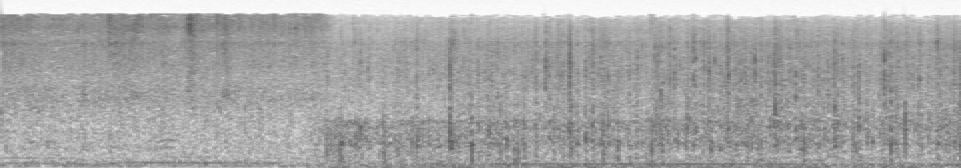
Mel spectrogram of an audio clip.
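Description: Heavy rain pouring down, a dense hiss of drops with many sharp ticks of single drops striking close by; about two seconds in the downpour grows louder and heavier. A low steady hum runs underneath.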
